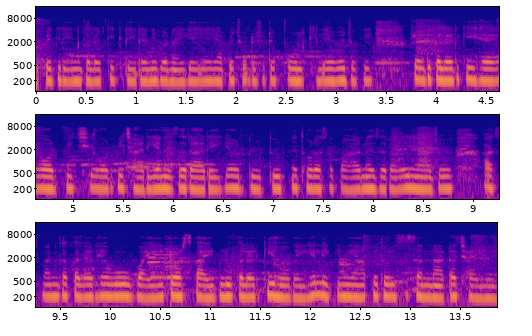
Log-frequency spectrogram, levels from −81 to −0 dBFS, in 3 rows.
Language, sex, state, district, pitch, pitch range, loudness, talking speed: Hindi, female, Bihar, Kishanganj, 205 Hz, 195-205 Hz, -31 LUFS, 270 wpm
